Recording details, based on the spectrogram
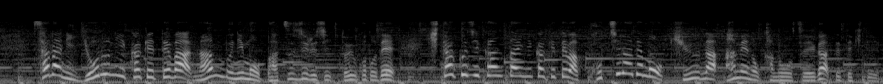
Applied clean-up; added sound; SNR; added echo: none; none; none; none.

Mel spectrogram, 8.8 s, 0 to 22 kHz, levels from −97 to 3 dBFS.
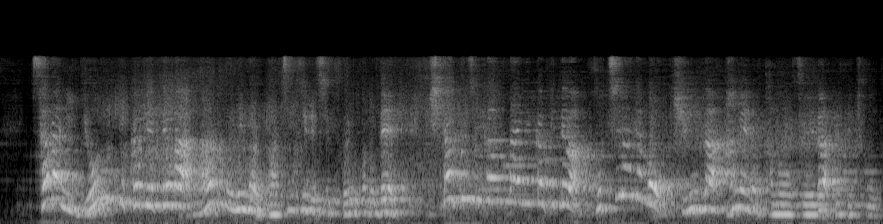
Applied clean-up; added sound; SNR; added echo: neural separator model SepFormer DNS4.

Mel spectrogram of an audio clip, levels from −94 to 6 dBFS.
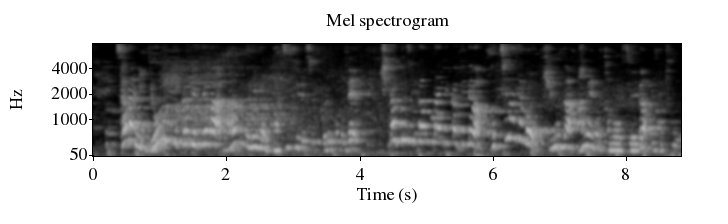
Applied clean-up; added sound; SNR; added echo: classical method WPE with log-MMSE.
